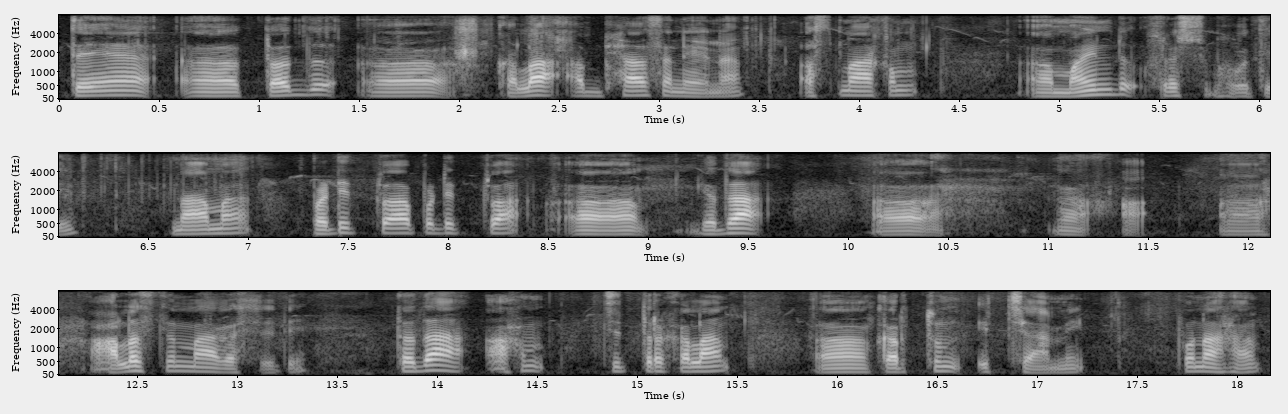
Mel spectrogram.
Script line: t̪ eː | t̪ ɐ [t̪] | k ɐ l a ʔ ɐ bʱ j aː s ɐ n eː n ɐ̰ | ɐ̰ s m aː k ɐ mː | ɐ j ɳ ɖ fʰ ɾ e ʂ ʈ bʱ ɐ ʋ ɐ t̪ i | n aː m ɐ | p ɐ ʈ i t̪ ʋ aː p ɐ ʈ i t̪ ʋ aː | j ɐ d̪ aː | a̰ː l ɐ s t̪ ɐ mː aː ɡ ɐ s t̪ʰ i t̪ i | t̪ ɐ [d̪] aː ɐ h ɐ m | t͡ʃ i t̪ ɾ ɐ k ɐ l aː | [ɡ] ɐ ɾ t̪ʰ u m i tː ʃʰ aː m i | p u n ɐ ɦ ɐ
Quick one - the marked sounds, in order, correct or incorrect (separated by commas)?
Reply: incorrect, correct, incorrect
